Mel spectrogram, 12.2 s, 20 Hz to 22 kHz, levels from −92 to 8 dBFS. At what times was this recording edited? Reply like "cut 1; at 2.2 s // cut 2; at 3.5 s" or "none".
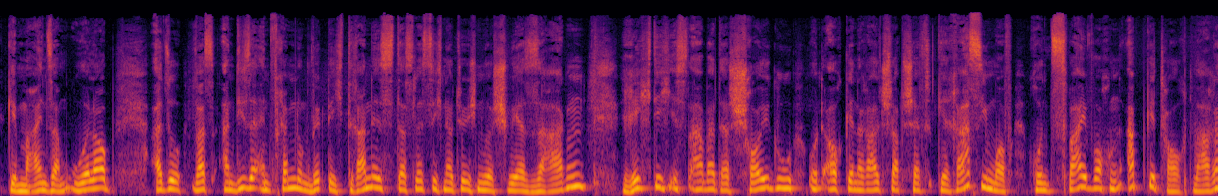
cut 1; at 1.9 s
